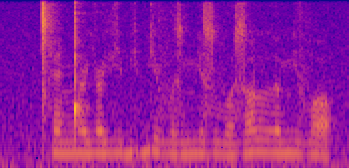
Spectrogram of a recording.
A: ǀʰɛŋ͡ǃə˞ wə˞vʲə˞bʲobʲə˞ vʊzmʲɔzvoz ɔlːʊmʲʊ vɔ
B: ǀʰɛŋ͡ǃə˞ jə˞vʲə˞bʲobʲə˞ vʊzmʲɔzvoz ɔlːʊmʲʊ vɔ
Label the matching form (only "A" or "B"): B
